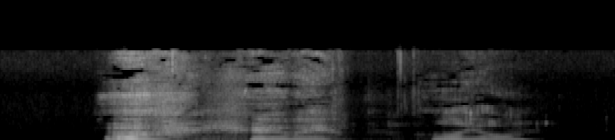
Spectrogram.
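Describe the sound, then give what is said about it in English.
A person gives a contented yawn in three voiced stretches. The first opens with a falling pitch, followed by two drawn-out, mid-pitched exhalations, with no words. “contented yawn”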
